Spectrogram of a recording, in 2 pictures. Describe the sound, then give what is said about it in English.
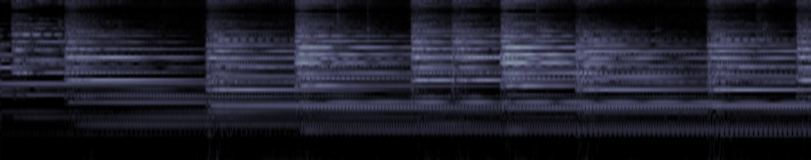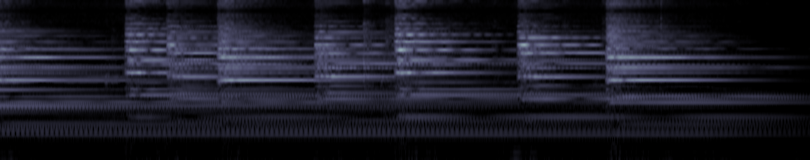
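Church bells peal the hymn Amazing Grace as a slow melody, each struck note ringing out and overlapping the last in a rich, sustained wash of tones, steady and fairly loud with no voices. “And for the first time, Chris, in my life, living in that house, I heard the church bells peal, Amazing Grace.”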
